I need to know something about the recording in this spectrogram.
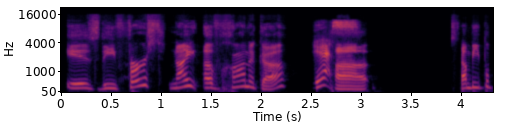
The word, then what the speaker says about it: Hanukkah: Also, tonight is the first night of Hanukkah. Yes. Some people pronounce it Hanukkah, but it's Hanukkah.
